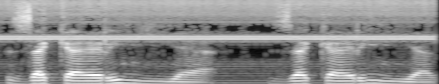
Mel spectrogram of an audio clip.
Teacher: The راء of زكريا has a كسرة. Therefore, it should be pronounced with ترقيق، with thinness.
